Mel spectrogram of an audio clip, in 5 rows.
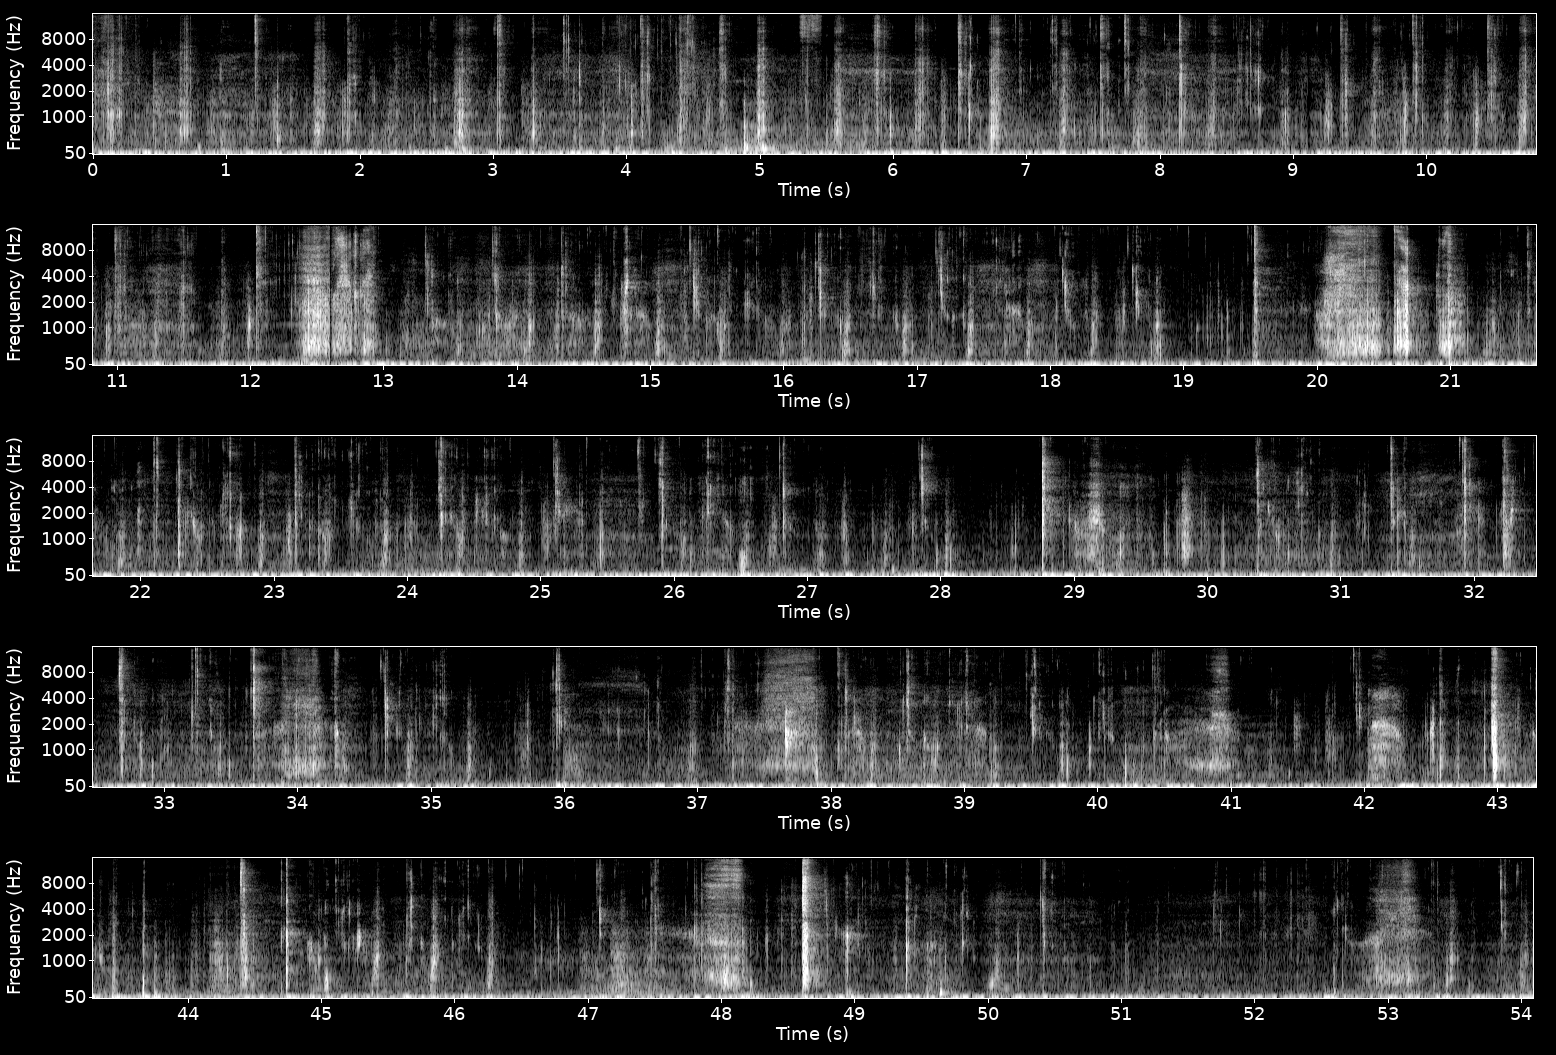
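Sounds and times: wet chewing and mouth noises: 0.0 - 54.0.

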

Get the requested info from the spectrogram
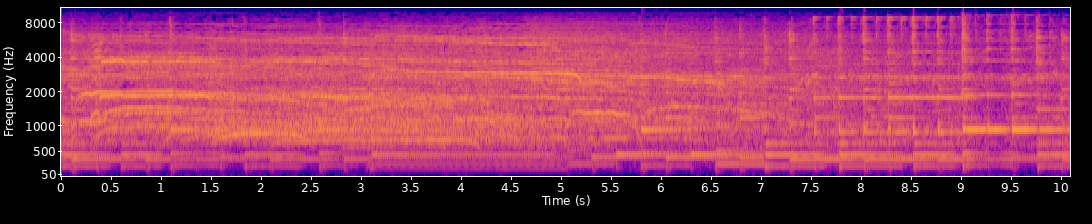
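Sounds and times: loud amplified synthesizer music: 5.2 - 10.0.

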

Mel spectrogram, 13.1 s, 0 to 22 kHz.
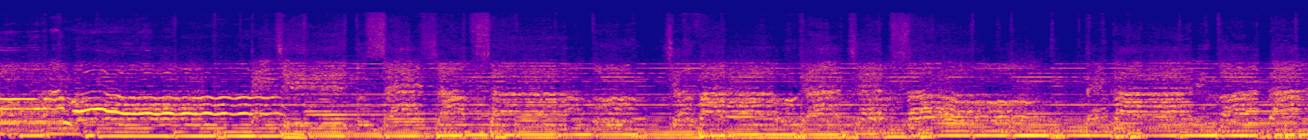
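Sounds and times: choir-like backing voices: 0.0 - 13.0
held bass notes: 0.0 - 13.0
lead voice singing: 0.0 - 13.0.

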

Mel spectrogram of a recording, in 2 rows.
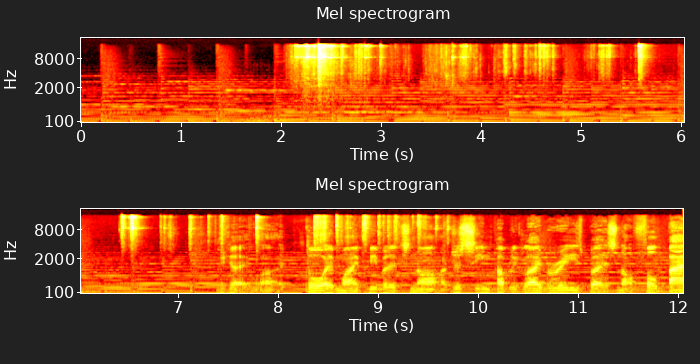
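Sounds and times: instrumental background music: 0.0 - 12.0
coins clinking: 2.0 - 9.8.

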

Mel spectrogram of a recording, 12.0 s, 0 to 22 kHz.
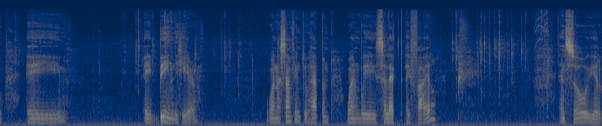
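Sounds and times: keyboard typing: 2.4 - 4.9, 9.0 - 10.6.

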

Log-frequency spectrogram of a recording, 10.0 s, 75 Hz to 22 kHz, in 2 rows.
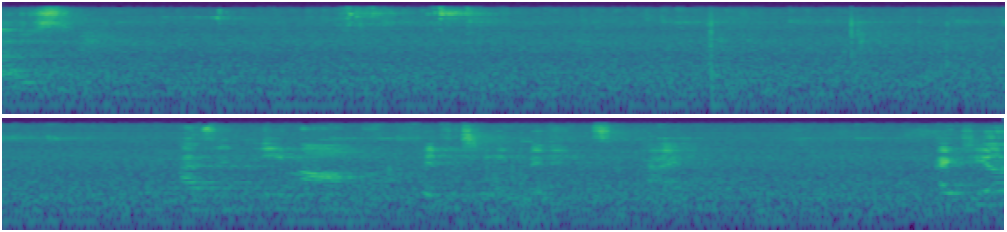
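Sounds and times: room noise hum and hiss: 0.0 - 10.0.

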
